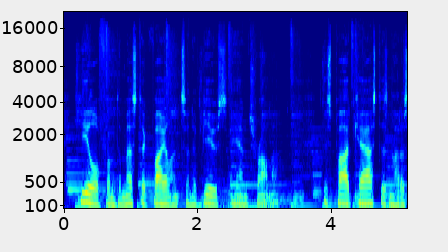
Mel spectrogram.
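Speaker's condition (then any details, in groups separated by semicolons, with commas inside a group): No condition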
